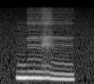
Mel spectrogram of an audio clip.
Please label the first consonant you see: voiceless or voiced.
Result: voiced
